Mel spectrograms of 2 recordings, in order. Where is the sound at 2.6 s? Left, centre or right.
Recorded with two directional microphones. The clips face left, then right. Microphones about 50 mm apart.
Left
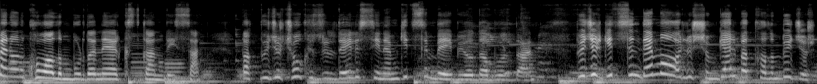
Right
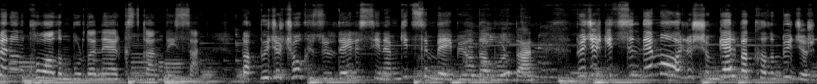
Right.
